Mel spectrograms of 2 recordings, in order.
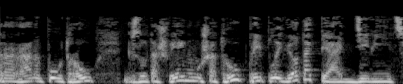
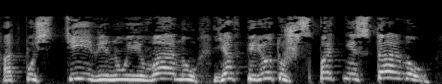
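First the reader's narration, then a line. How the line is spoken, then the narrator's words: Sobbing plea. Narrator (Russian): Иванушка заплакал и, рыдаючи, просил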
